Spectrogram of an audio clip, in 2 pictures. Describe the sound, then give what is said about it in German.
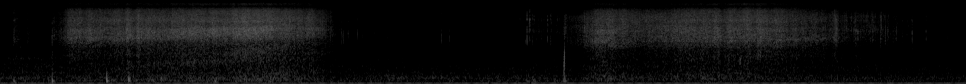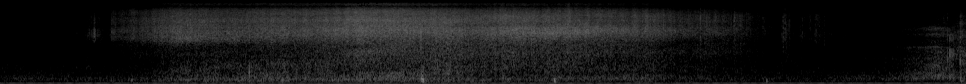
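Trees rustle in the wind with a steady, airy hiss that swells and fades in several long gusts, the loudest surge coming late. No one speaks. “Die Bäume rauschen.”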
